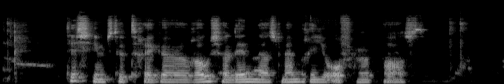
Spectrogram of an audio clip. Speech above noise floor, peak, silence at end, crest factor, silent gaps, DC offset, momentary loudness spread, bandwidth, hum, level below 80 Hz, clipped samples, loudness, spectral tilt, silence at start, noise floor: 22 dB; -8 dBFS; 0.4 s; 22 dB; none; under 0.1%; 21 LU; 12.5 kHz; none; -68 dBFS; under 0.1%; -27 LUFS; -3.5 dB/octave; 0.05 s; -49 dBFS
